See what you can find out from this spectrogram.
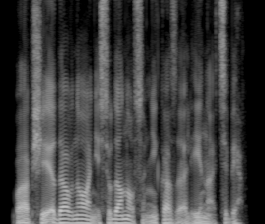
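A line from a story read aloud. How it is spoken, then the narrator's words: Grumbling. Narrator (Russian): ворчал Аллан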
